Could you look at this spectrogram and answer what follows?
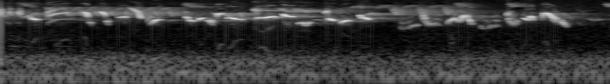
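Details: Young white-eye fledgling, greedy and eating a lot while being fed; dense, rapid high chirps and short twittering notes tumble over each other without pause, with a faint low rumble of background noise.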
